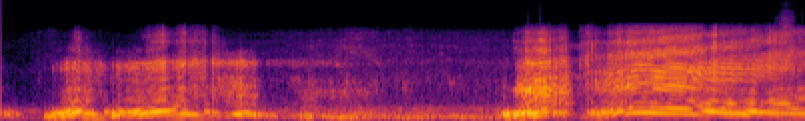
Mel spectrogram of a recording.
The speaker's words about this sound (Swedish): Den låter fint det. Citroën. Ja, det, ja Citroën är bra pip i röret där.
